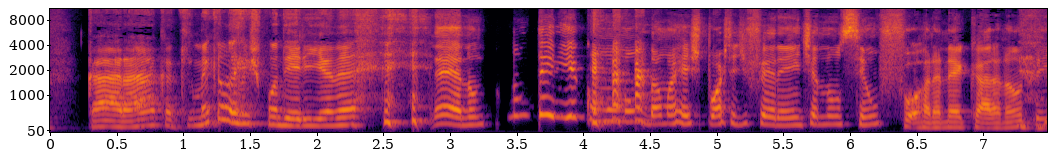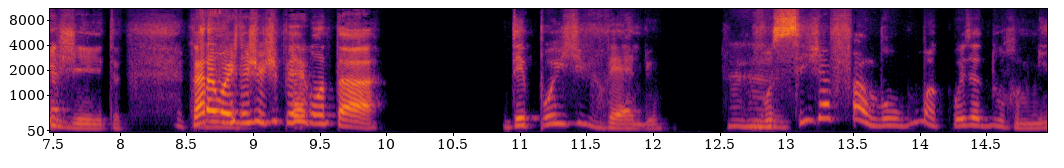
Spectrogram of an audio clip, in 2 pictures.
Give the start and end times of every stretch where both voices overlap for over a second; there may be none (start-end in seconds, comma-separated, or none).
none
